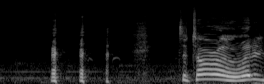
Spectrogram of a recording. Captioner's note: laughter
